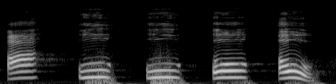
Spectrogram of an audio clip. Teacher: इनको बोलते समय हमारी जीभ पीछे की ओर खींचेगी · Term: पश्च स्वर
